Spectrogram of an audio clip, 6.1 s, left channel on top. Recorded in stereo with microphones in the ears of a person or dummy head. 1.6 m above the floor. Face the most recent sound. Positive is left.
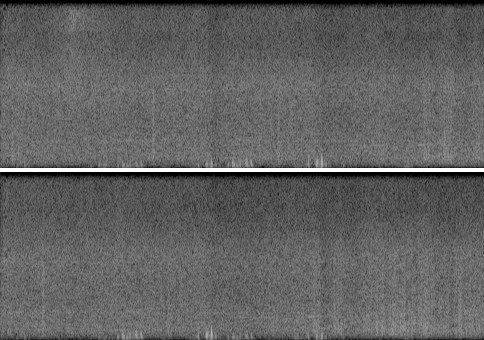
No sound to turn to.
